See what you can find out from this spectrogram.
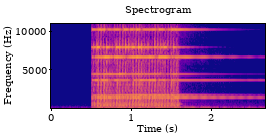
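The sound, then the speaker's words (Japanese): An old-fashioned telephone bell rings in one continuous rapid metallic trill for about a second, then stops abruptly, leaving its bright tones to shimmer and fade. No voices are heard. “いえいえ、先生。どうぞ、電話です。”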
